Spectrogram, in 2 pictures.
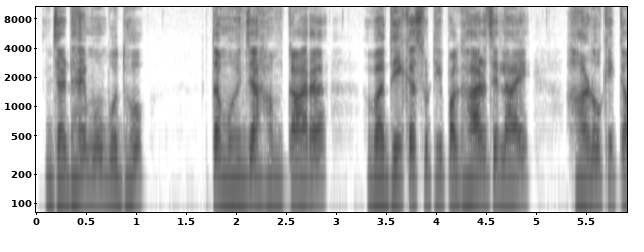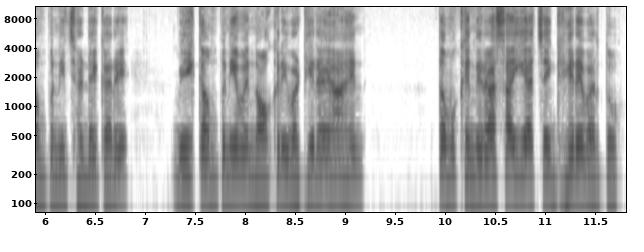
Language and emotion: Sindhi, sad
